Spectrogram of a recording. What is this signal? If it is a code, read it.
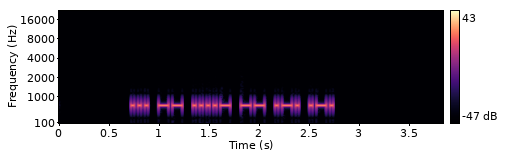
Morse code, heard as a keyed tone, about 34 wpm, 700 Hz. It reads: SM4MRR
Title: DXCC-100 Call Signs - 6 Characters - Repeated 2x - 35wpm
